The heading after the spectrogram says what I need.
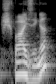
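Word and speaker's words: Schwesinger: So the first one is Carson Schweizinger, who is a linebacker out of UCLA, and I used the German pronunciation there.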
